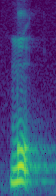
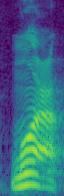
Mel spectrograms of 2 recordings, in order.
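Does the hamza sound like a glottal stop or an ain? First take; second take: glottal stop; ain. First: The hamza stays a light glottal stop. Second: The hamza turns into a throaty ain sound. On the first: The speaker calls it right. "нужно оставлять, оставлять в, э, в полости" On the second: The speaker calls it wrong. "что она переходит в звук айн"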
